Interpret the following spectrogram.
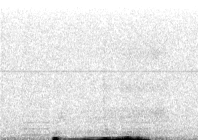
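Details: Sleeping cat giving a single snore: a brief catch, then a one-second low, wavering, gently falling rasp over quiet room hiss.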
